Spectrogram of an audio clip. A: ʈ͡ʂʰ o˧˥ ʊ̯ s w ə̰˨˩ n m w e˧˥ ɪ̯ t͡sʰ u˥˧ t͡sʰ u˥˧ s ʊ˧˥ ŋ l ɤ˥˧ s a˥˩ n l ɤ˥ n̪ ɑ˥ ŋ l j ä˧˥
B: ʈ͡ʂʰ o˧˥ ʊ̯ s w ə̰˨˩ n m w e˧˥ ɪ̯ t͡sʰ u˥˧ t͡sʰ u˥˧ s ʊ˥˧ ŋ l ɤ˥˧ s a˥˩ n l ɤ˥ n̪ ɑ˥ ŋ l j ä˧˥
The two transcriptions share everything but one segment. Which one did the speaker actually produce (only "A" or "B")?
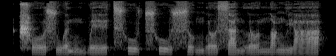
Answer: B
